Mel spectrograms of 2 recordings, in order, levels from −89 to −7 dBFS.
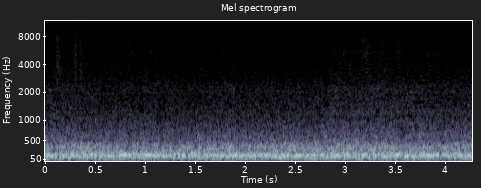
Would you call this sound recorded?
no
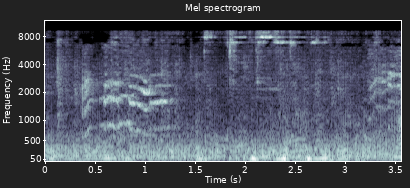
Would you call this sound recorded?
no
